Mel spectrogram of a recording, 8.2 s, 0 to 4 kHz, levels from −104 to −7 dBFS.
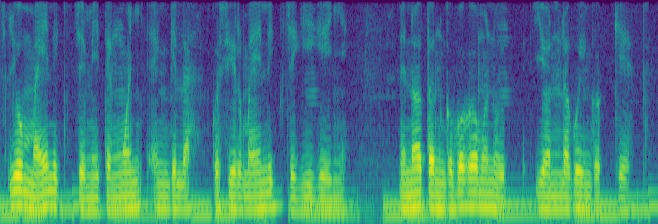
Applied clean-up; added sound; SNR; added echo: none; Bass guitar; 11 dB; none.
